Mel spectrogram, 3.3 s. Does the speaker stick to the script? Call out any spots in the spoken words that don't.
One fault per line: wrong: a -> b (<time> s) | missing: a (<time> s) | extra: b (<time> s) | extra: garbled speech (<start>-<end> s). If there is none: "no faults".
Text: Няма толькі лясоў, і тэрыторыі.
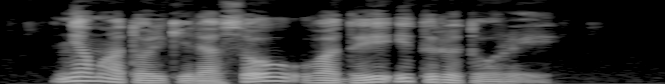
extra: вады (1.6 s)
